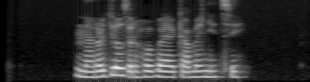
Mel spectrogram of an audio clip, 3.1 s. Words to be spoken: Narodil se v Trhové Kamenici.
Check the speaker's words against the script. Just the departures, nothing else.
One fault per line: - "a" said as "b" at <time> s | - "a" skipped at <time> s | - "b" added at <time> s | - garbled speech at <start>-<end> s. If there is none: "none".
- "se v" skipped at 1.2 s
